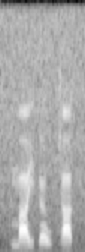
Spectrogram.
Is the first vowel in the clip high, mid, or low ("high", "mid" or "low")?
low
